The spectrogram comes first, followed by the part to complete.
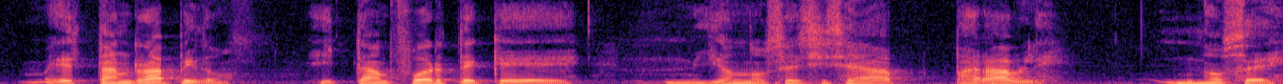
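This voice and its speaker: With lively intonation and a medium pitch, a man talks at a very slow pace with long, frequent pauses. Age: 60s. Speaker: photographer and mountain guide. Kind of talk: casual interview conversation.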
